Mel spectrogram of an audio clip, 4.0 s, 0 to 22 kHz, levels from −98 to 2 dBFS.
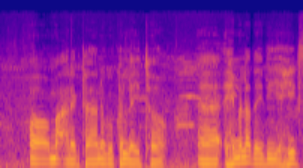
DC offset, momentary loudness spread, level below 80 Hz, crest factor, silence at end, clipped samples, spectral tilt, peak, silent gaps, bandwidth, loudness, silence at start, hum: under 0.1%; 6 LU; -48 dBFS; 16 dB; 0 s; under 0.1%; -7 dB/octave; -8 dBFS; none; 10.5 kHz; -23 LUFS; 0 s; none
